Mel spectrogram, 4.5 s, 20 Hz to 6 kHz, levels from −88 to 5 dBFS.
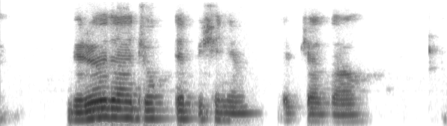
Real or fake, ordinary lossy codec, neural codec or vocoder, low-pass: real; Opus, 16 kbps; none; 5.4 kHz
